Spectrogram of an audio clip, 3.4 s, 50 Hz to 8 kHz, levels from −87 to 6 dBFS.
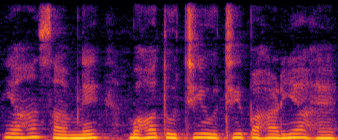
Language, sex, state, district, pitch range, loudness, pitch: Hindi, female, Uttar Pradesh, Etah, 195-215 Hz, -13 LUFS, 205 Hz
